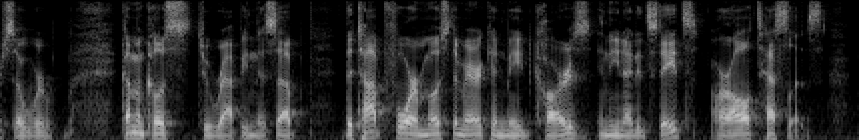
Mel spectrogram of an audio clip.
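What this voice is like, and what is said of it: Strained, hoarse voice. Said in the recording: “Ooh, I am losing my voice”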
